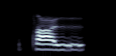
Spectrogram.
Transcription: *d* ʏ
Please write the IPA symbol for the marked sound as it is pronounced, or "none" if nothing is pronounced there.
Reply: tˤ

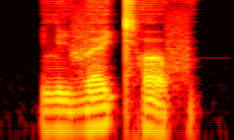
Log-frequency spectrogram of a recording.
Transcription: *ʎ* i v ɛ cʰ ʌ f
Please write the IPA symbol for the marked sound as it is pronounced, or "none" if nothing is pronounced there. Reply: l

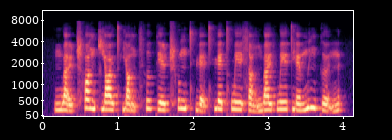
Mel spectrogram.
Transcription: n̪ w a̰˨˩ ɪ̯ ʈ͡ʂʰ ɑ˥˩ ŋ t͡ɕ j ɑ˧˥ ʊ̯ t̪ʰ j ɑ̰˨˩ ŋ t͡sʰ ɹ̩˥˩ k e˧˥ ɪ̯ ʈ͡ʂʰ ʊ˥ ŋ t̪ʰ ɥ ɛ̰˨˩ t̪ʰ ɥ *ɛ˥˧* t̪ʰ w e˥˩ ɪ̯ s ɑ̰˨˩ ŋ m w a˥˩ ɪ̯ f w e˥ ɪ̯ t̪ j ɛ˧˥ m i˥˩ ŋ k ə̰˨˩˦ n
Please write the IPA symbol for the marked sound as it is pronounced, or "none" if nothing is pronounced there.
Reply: ɛ˥˧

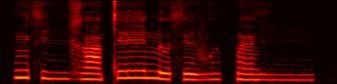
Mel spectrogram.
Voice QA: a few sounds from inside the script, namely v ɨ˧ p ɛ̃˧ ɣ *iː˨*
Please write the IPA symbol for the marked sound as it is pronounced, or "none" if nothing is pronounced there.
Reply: iː˨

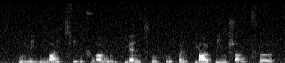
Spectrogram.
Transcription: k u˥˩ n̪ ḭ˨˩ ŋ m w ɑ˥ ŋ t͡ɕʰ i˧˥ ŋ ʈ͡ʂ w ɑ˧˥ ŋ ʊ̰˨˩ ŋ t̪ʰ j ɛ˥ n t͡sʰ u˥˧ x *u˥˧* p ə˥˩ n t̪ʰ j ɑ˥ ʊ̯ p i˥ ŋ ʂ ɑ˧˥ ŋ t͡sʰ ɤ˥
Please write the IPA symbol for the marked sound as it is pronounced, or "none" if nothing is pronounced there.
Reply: u˥˧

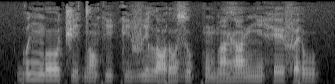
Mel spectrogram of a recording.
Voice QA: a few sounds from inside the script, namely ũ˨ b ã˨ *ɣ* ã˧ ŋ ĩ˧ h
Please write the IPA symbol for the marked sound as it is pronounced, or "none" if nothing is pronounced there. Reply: ɣ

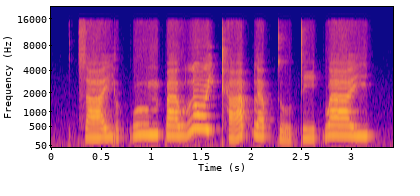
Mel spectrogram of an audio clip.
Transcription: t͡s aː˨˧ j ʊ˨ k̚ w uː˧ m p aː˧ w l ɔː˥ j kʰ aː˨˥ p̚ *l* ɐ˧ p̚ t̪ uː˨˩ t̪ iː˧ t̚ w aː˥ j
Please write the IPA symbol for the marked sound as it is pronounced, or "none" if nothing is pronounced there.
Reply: l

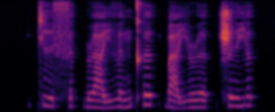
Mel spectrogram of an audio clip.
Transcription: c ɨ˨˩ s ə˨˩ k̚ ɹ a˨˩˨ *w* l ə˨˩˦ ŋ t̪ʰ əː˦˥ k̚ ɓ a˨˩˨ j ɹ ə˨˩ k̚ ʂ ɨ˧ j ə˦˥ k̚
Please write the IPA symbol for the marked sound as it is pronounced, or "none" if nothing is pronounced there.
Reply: j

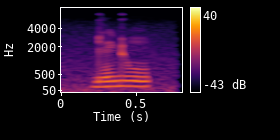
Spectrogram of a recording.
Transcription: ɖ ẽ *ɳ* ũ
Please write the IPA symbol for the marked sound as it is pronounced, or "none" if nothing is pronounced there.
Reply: ɖ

